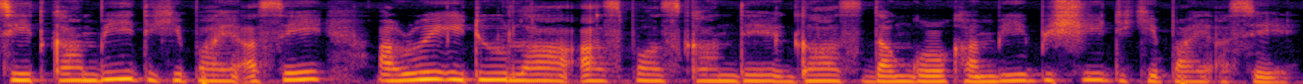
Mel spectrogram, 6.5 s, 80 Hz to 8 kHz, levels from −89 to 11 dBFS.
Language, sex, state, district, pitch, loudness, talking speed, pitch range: Nagamese, female, Nagaland, Kohima, 205 Hz, -16 LUFS, 175 wpm, 190-225 Hz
